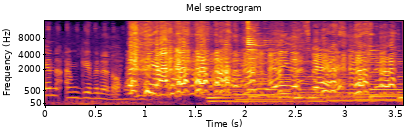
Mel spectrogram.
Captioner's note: laughing; serene guitar music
